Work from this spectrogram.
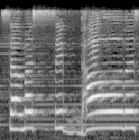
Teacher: ವಿಸರ್ಗದ ಉಚ್ಚಾರಣೆ ಇಲ್ಲಿ ಅರ್ಧ ಸ ರೀತಿ ಮುಂದಿನ ಶಬ್ದ ಸ ದಿಂದಾನೆ ಪ್ರಾರಂಭ ಆಗ್ತಾ ಇದೆ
